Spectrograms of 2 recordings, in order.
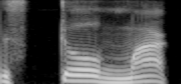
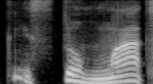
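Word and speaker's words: stomach: এইটার উচ্চারণ কিসের মতো এই দুইটা উচ্চারণ ক এর মত স্টমাক স্টোমাচ না এরপরে মনার্থক না মোনাার্থক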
